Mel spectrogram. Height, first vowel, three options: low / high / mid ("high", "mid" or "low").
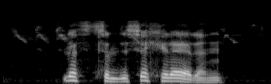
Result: low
